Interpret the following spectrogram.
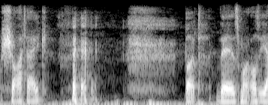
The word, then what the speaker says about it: shiitake: Pretty sure it's pronounced shiitake, not shiitake.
